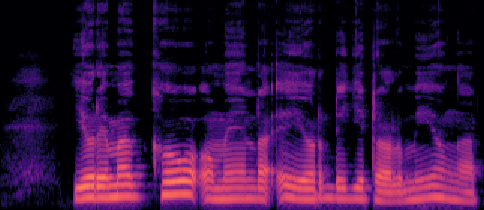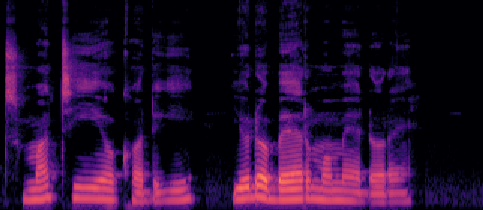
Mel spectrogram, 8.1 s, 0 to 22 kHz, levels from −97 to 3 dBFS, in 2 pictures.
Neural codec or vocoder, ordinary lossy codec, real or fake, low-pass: none; none; real; none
